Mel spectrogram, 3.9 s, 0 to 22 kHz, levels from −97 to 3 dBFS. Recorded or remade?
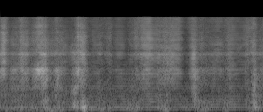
remade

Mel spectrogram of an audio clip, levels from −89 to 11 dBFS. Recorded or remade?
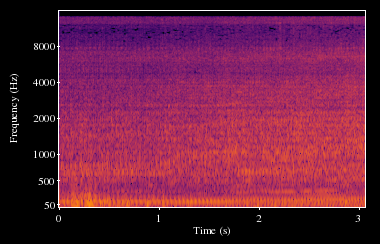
recorded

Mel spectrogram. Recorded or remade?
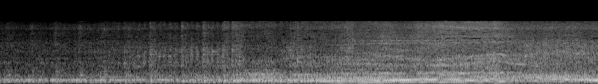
remade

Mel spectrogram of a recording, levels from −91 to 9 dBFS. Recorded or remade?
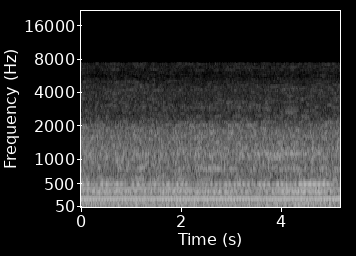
recorded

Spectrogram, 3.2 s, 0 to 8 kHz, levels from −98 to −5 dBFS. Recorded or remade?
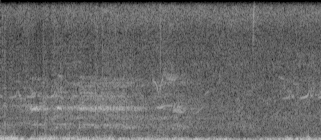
recorded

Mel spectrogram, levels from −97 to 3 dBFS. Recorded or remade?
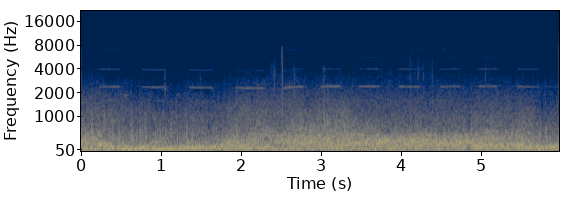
recorded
